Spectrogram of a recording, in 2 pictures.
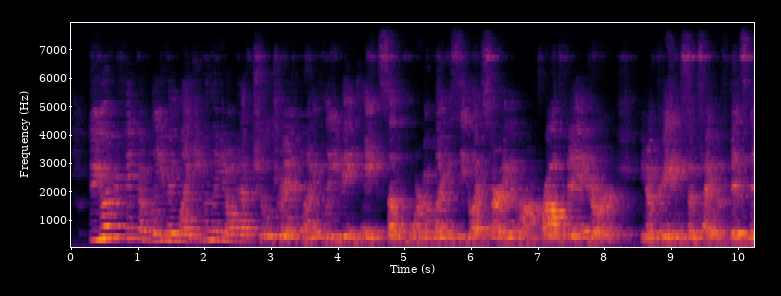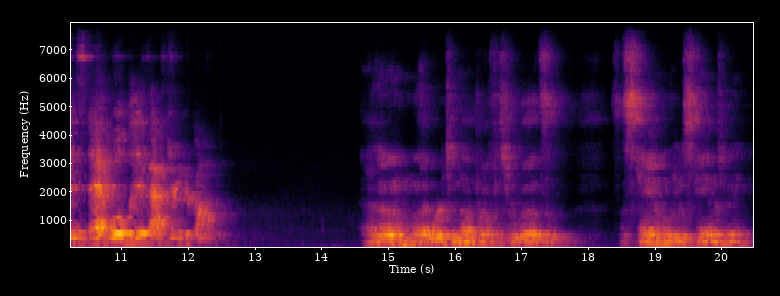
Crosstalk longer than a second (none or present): none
